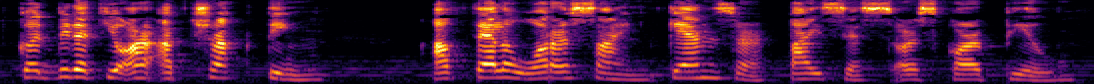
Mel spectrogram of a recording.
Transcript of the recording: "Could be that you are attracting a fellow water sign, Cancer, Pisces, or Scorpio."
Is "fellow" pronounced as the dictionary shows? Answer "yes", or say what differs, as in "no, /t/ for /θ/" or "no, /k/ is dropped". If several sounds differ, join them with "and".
yes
